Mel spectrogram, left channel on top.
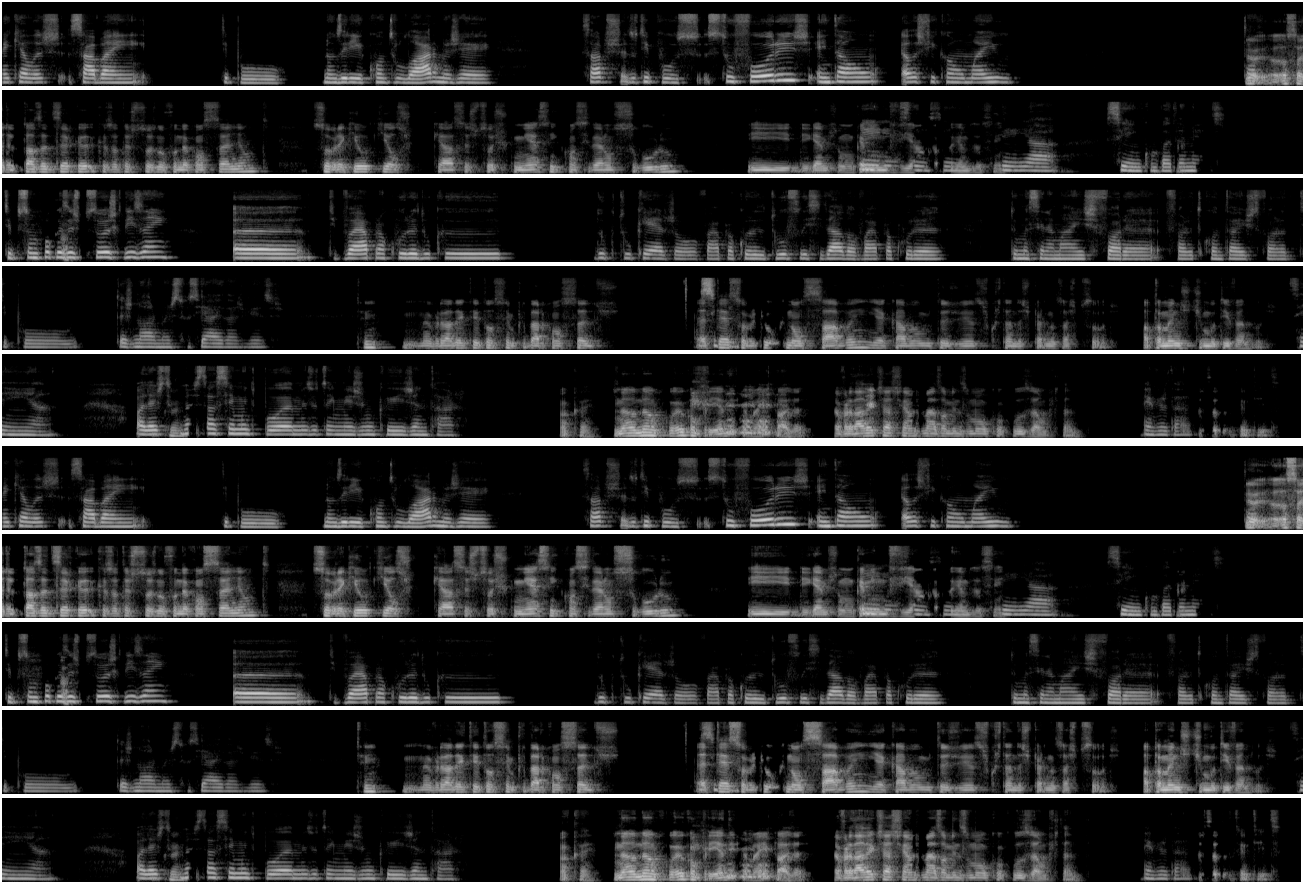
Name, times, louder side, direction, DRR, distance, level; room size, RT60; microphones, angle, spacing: voice 1, 0.0-1.5 2.2-2.8 3.2-4.9 5.8-10.1 12.4-12.6 21.6-22.7 23.0-23.6 24.1-25.0 26.0-27.7 28.3-31.1 31.9-35.4 36.1-39.8 40.2-41.7 45.9-46.4 52.0-52.6 53.4-56.6 58.9-59.9 60.7-60.8 63.4-63.9, left 1 dB, 20° left, 5.2 m, -26 dB
voice 2, 12.4-15.7 16.1-19.8 20.5-22.2 22.5-23.1 24.8-24.9 26.6-26.7 42.6-45.2 46.0-50.2 50.4-51.7 53.7-53.9 57.6-60.1 60.4-62.8 64.1-64.8, right 2 dB, 50° right, 5.7 m, -26 dB
head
